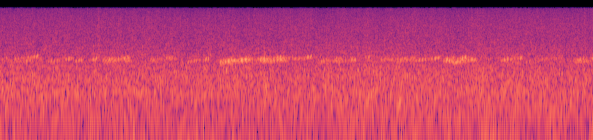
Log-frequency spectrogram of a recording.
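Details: Along a forest river among moss-covered ground, frogs keep up an unbroken high, fast-pulsed trill that grows louder in short bursts, while rushing water fills the background throughout.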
